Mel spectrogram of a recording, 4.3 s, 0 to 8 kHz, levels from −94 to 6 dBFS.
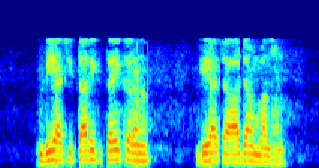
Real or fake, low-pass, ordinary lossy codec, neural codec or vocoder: real; 7.2 kHz; AAC, 16 kbps; none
